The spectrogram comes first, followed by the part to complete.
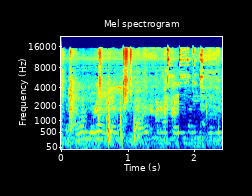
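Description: Voices talking in the background, with a few short sharp clicks and clinks among them.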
